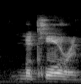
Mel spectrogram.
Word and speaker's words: McLaurin: McLaurin.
